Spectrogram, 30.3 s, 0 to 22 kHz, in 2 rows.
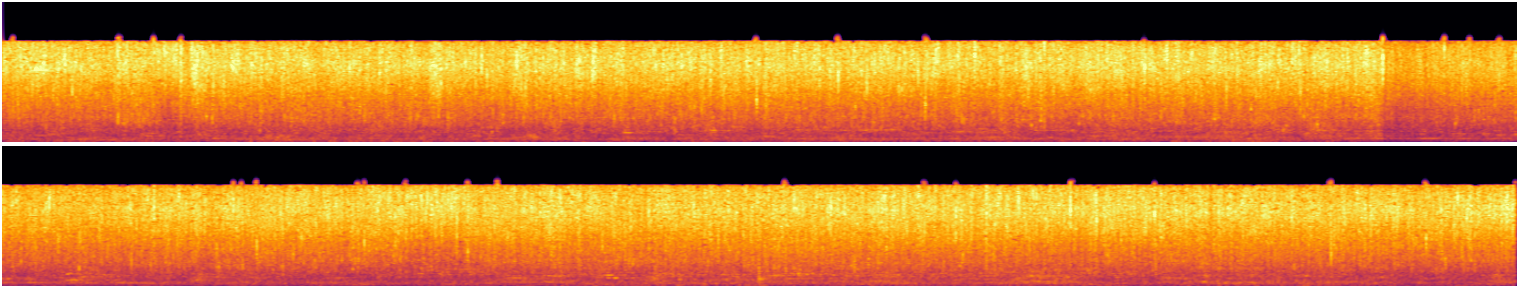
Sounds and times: fountain 0:00.0 - 0:30.3

